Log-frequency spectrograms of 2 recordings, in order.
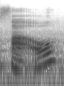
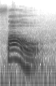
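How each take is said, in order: First: The word is said without a falling tone. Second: The word is said with a falling tone.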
